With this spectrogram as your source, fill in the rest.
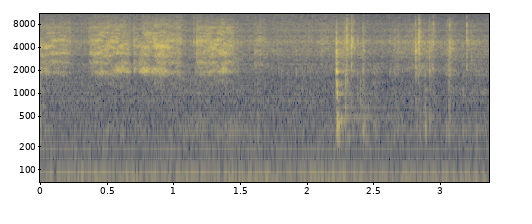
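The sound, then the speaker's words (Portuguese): At Web Rádio Nós na Fita, a rosin block is rubbed along a violin bow in several quick back-and-forth strokes before playing baião, a soft scratchy rasp, followed by a few light taps and clicks. No one speaks. “Passar um breuzinho aqui, por som fica bom.”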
